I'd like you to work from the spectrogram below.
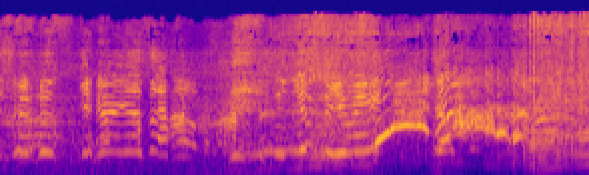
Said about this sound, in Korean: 귀신 배우들의 훌륭한 연기 탓일까요? 방문객들은 여기서도 저기서도 비명을 지르며 도망을 다니는데요.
